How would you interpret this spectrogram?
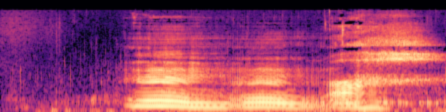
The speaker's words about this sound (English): You should hear my belly now. Now that it's gurgling and digesting those chicken tenders.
